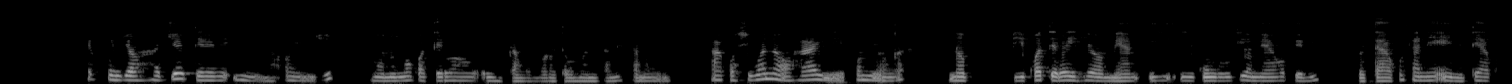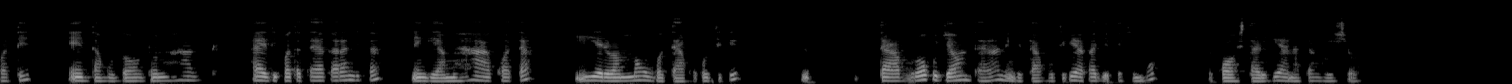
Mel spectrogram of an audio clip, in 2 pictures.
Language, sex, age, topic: Oshiwambo, female, 25-35, agriculture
